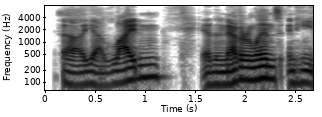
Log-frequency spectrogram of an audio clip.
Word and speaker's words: Leiden: This is over the Netherlands, and he follows railroad tracks to a rail yard near at Leiden, I believe is how you say it. Leiden in the Netherlands, and he shoots up the train.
